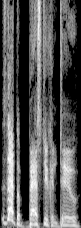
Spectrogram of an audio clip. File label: Taunt Obnoxious, Soldier Male; Soldier Male 03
